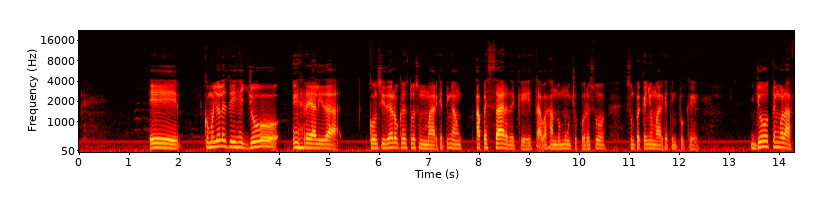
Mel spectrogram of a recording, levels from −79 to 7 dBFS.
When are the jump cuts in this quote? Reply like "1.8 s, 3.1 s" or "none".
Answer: none

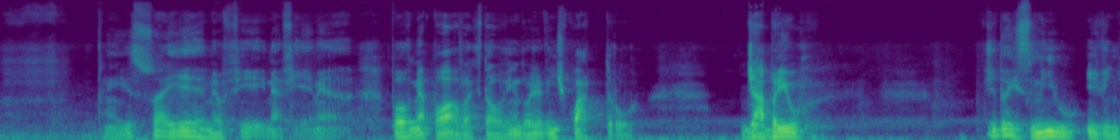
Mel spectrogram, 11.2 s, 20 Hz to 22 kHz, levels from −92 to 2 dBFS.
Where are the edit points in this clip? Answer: 1.0 s, 9.8 s

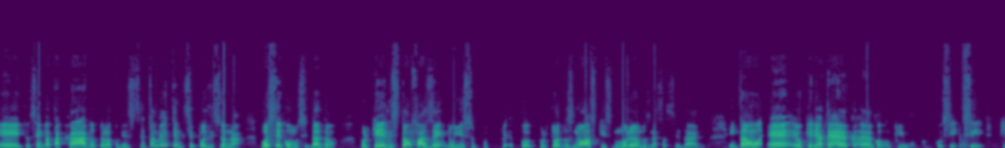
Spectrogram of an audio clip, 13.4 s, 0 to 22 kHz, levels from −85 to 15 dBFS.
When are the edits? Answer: 10.2 s, 11.7 s

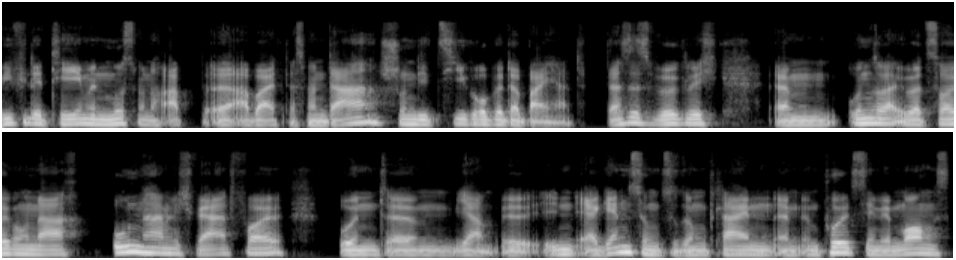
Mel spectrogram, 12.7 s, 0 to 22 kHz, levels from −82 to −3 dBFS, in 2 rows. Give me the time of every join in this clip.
1.9 s

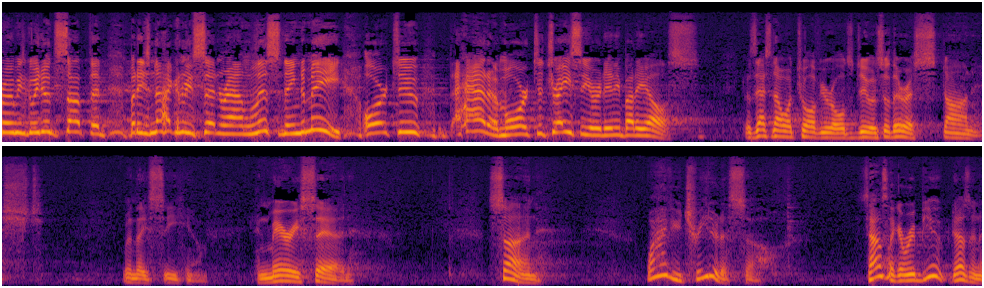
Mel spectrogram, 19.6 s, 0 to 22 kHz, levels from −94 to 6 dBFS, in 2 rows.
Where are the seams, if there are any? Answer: none

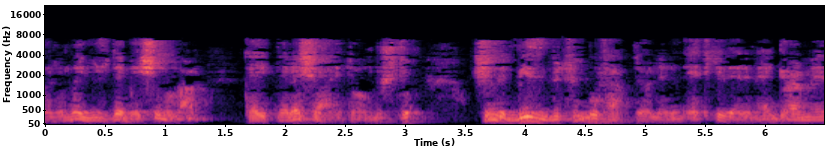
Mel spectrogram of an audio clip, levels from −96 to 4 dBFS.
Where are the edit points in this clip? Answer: 3.5 s

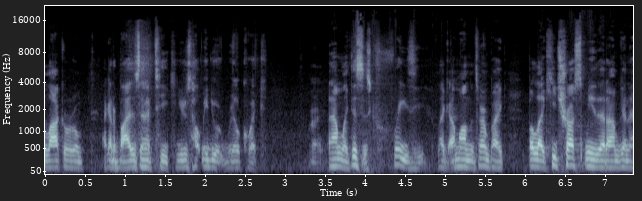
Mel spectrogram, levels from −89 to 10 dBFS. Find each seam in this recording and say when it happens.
none

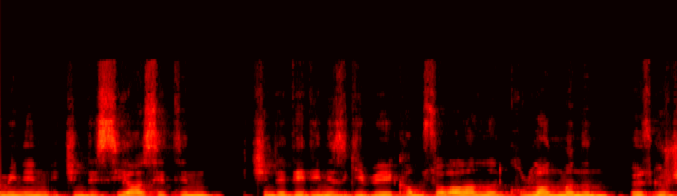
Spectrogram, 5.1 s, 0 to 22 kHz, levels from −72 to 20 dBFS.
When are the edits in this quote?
none

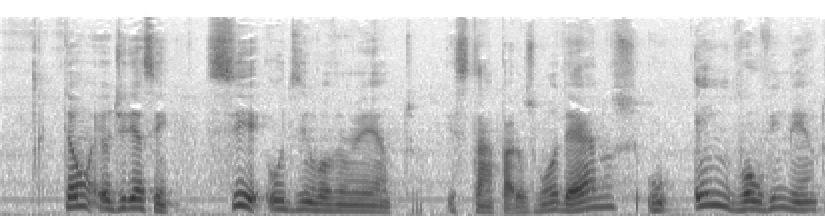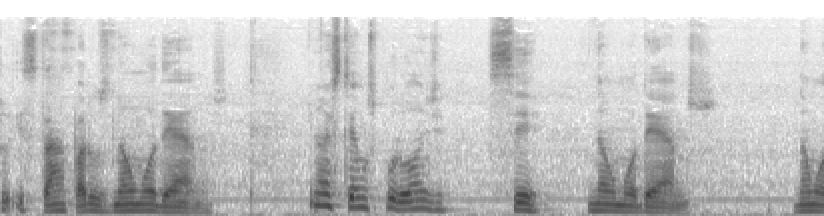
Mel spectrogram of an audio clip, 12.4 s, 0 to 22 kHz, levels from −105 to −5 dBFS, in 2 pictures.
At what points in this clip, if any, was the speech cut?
none

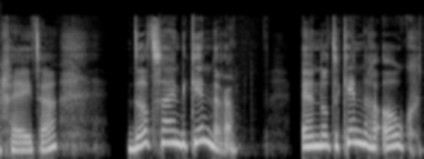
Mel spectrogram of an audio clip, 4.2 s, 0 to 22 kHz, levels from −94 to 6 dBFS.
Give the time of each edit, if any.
none

